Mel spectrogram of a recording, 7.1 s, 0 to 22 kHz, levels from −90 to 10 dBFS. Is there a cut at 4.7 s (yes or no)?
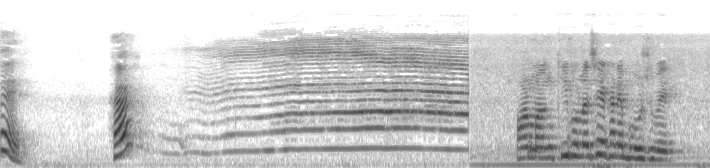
yes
